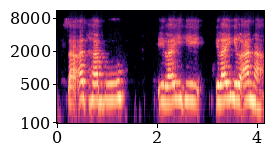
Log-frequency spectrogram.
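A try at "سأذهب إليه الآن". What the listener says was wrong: Iya, bagus sekali. Masya Allah.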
